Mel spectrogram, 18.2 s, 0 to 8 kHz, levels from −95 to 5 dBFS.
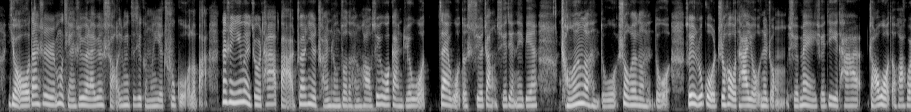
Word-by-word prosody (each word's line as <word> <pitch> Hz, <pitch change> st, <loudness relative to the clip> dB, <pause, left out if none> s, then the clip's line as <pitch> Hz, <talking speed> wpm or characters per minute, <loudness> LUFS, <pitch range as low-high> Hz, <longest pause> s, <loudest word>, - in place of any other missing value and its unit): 有， 185 Hz, -5 st, +4 dB
但 225 Hz, +2 st, +2 dB
是 215 Hz, -3 st, +1 dB
目 235 Hz, +2 st, +1 dB
前 175 Hz, -4 st, -4 dB
是 195 Hz, -, -4 dB
越 195 Hz, -1 st, +3 dB
来 180 Hz, 0 st, 0 dB
越 195 Hz, +2 st, 0 dB
少， 190 Hz, -, -6 dB
因 180 Hz, -, -4 dB
为 195 Hz, 0 st, -1 dB
自 190 Hz, 0 st, -8 dB
己 195 Hz, +1 st, -2 dB
可 185 Hz, -2 st, -10 dB
能 165 Hz, +1 st, -4 dB
也 170 Hz, -2 st, -3 dB
出 195 Hz, -, -5 dB
国 -, -, -4 dB
了 -, -, -3 dB
吧。 -, -, -5 dB, 0.2 s
但 280 Hz, -1 st, +5 dB
是 275 Hz, 0 st, +4 dB
因 265 Hz, +2 st, +5 dB
为 270 Hz, -5 st, +3 dB
就 205 Hz, +1 st, -1 dB
是 195 Hz, -, 0 dB
她 220 Hz, +2 st, -1 dB
把 -, -, -1 dB
专 220 Hz, -1 st, 0 dB
业 210 Hz, -4 st, +1 dB
传 170 Hz, -1 st, -5 dB
承 170 Hz, -1 st, -2 dB
做 180 Hz, 0 st, -3 dB
得 175 Hz, -, -5 dB
很 165 Hz, 0 st, -6 dB
好， 175 Hz, -1 st, -2 dB
所 220 Hz, +6 st, -2 dB
以 -, -, +1 dB
我 200 Hz, -2 st, +2 dB
感 185 Hz, -4 st, -2 dB
觉 170 Hz, 0 st, -4 dB
我 175 Hz, 0 st, -1 dB, 0.3 s
在 215 Hz, -3 st, +4 dB
我 180 Hz, -, -1 dB
的 175 Hz, -, -3 dB
学 175 Hz, +1 st, -3 dB
长 195 Hz, +2 st, -1 dB
学 180 Hz, -2 st, -5 dB
姐 180 Hz, -3 st, -2 dB
那 180 Hz, -1 st, -3 dB
边 180 Hz, +1 st, -1 dB, 0.5 s
承 180 Hz, -1 st, +3 dB
恩 235 Hz, +4 st, +6 dB
了 225 Hz, -3 st, +4 dB
很 170 Hz, -6 st, -3 dB
多、 160 Hz, +1 st, -3 dB
受 230 Hz, -4 st, +3 dB
恩 195 Hz, 0 st, +2 dB
了 180 Hz, -2 st, 0 dB
很 160 Hz, -1 st, -5 dB
多。 160 Hz, -1 st, -3 dB, 0.3 s
所 230 Hz, -, +6 dB
以 -, -, +8 dB
如 220 Hz, -1 st, +4 dB
果 200 Hz, -8 st, +4 dB
之 205 Hz, +5 st, +1 dB
后 200 Hz, -4 st, +3 dB
她 180 Hz, +1 st, +3 dB
有 170 Hz, -3 st, 0 dB
那 180 Hz, -1 st, +1 dB
种 170 Hz, -, -5 dB
学 175 Hz, -3 st, -4 dB
妹、 185 Hz, -2 st, 0 dB
学 165 Hz, 0 st, -5 dB
弟 185 Hz, 0 st, 0 dB
她 175 Hz, +1 st, -3 dB, 0.2 s
找 -, -, +3 dB
我 195 Hz, -3 st, +5 dB
的 -, -, -4 dB
话， 175 Hz, 0 st, -1 dB
或 185 Hz, +1 st, -2 dB
185 Hz, 270 characters per minute, -21 LUFS, 175-210 Hz, 0.5 s, 以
